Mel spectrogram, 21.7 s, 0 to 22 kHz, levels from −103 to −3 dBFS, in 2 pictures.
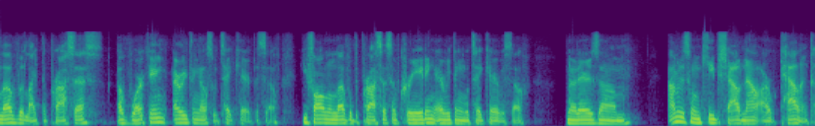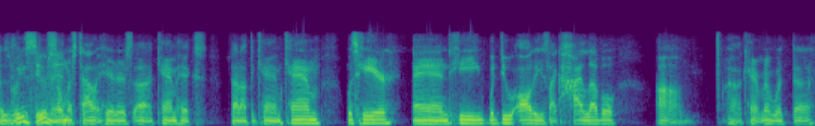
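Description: At 1.86 to 1.99 s, between "like the process of" and "everything else will take", and again at 11.12 to 11.20 s, between "out our talent because" and "do so much talent", AMR bit errors corrupt the less protected bits of several frames, heavier in the first burst than the second. Excitation pulses land in the wrong places and the pitch, gain and spectral detail drift, so the speech keeps its pitch and level but turns briefly hoarse, scratchy and gargly over the light wideband coding.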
